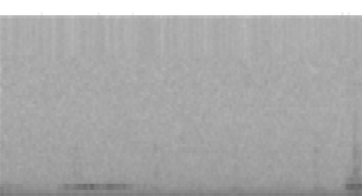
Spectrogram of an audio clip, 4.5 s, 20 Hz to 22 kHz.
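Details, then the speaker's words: Murphy Type 350 television, cold first power-up after long warm-up, speaker clipped on: only faint steady low hiss with brief thin tone near end; audio stage barely coming alive, no programme sound yet. "oh there's a little bit of hiss there okay well there's a little bit of hiss there"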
